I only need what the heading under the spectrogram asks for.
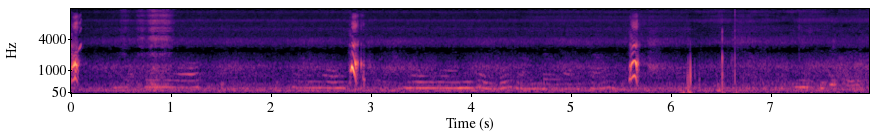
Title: has the hiccups!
